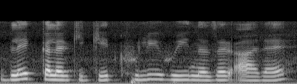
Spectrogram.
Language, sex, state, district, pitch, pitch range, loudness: Hindi, female, Arunachal Pradesh, Lower Dibang Valley, 205 Hz, 195-220 Hz, -17 LUFS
